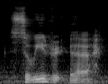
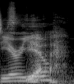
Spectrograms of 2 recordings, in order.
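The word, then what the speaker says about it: Suiryu: Especially with Suiru, man, I can't pronounce his name. The one really good martial artist who ended up winning the tournament. Oh, yes, Suryu?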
